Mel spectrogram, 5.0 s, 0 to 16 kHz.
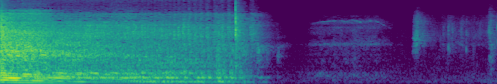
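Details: Motorhispania RX50 Racing (Peugeot XR6) two-stroke moped, started on choke after side stand replacement with cooling still to sort: thin ragged buzz that sags and dies after a couple of seconds; runs poorly and seems to need choke, cause unknown.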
